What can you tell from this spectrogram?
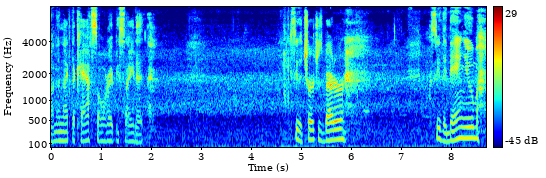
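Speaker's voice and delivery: breathless after a steep climb; out of breath from climbing. Real, not acted. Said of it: "if I sound like I'm out of breath, it's because I'm out of breath".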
